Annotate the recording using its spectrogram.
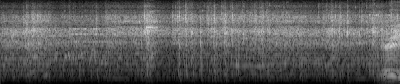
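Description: A herd of creatures stampeding, a dense, steady clatter and rattle of many hooves, from the animated show's sound effects.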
